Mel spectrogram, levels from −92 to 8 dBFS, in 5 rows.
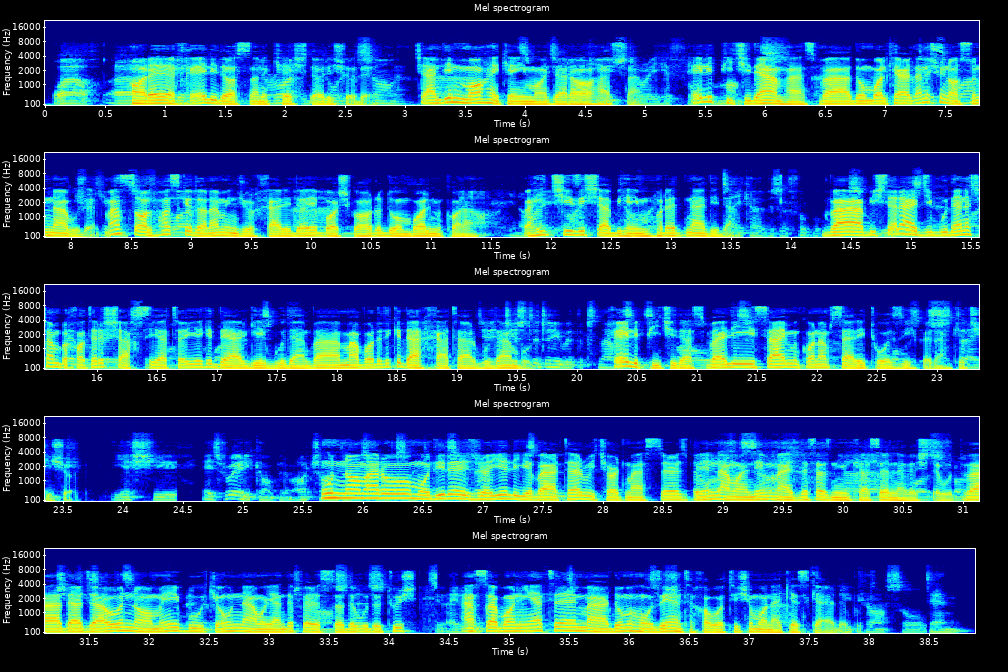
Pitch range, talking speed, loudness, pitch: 110-145 Hz, 165 wpm, -23 LUFS, 125 Hz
